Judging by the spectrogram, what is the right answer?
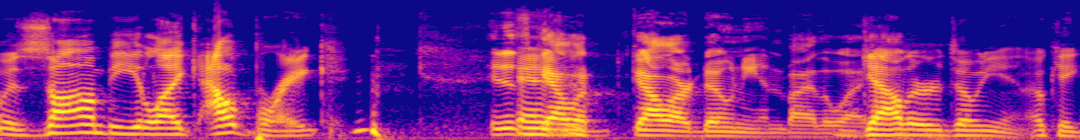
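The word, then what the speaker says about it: Galardonian: It is Gallardonian, by the way.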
